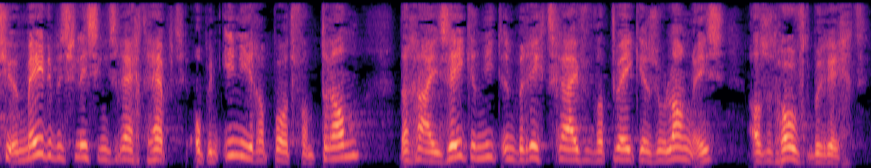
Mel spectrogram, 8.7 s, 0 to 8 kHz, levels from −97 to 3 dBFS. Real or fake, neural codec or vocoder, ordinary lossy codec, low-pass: real; none; MP3, 48 kbps; 7.2 kHz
